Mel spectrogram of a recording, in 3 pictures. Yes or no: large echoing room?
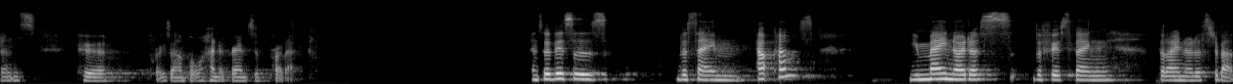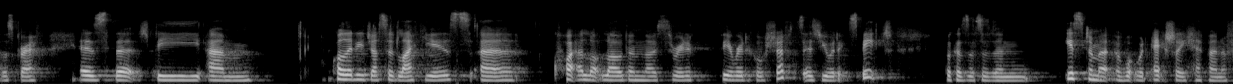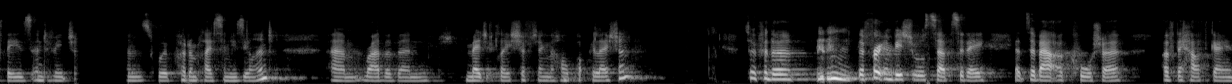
yes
